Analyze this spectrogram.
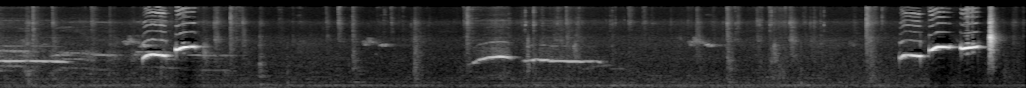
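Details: Ashy tailorbird in lively song: a level whistled note, then bursts of short rising, ringing whistles with bright overtones, a pause, another level then slurred whistle, and a final run of quick rising notes near the end.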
